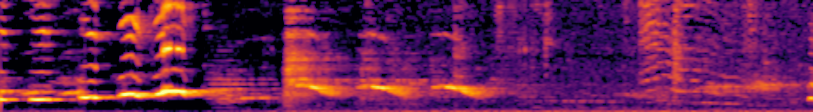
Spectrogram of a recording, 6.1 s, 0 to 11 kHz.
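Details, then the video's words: Male laughingthrush opens with a run of clear rising whistles, followed by quieter, more distant arched notes and soft tail-off, over a low hum. "Noog sab hw quaj zoo heev 2021 ( Khướu trống hót hay nhất )"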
